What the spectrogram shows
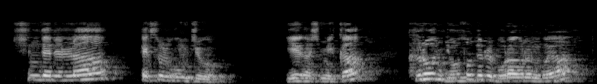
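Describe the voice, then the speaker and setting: A man teaching literature in a lively lecture, firing rhetorical questions and teasing his students. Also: sits high, roomy sound, distant mic, muffled recording. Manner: asks rhetorical questions and answers himself, teasing. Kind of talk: animated classroom lecture.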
